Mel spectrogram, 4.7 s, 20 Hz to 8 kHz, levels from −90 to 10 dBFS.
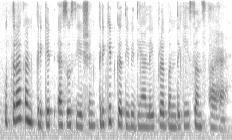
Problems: background conversations at intervals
